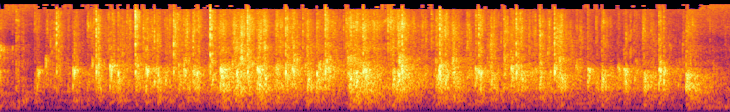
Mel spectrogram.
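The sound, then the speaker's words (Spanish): A crowd applauds the Lord steadily for several seconds, a dense, continuous patter of many hands clapping at an even loudness without a clear rhythm. “Un aplauso al Señor.”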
